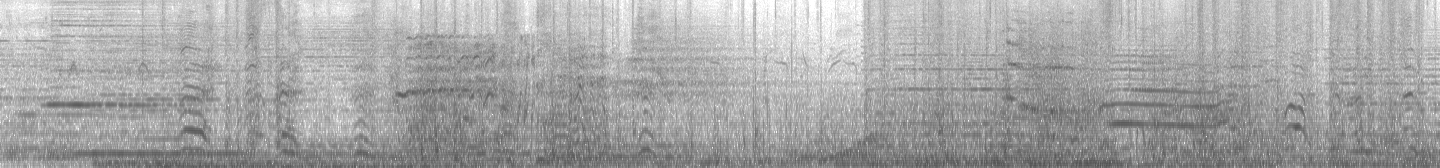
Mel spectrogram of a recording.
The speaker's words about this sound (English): You're being chased by a horse. We saw this little special effect last season, so it's cool that they're still doing that. It's a good thing he's not scared of the horse, isn't it?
